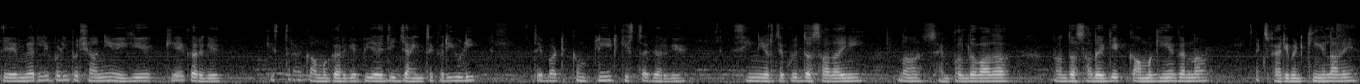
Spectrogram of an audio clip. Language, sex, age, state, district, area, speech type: Dogri, male, 18-30, Jammu and Kashmir, Reasi, rural, spontaneous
